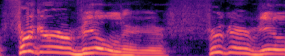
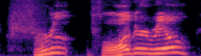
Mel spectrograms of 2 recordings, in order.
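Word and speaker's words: Pflugerville: For Frugerville or P is silent, so it's Fluggerville.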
